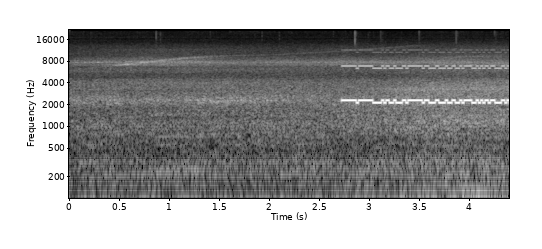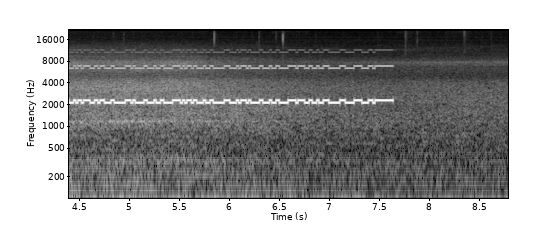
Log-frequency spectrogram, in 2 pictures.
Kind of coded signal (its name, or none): RTTY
